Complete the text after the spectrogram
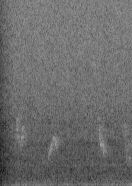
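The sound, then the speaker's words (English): A bird repeats the same short, high chirp about four times at uneven intervals, fairly faint over a steady low rumbling background. “You seem to be repeating yourself, Mr. Bird. It's the same noises over and over again.”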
